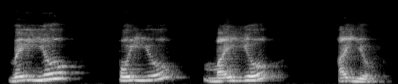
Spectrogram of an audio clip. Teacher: ஆக வெய்யோ பொய்யோ மையோ ஐயோ. இங்கே மையோ என்பதை அதாவது ஒரு 1.5 மாத்திரை அளவு ஐகாரம் ஒலிக்கிறது என்று கருதி கொண்டால் மாத்திரை அளவிலும் அதே அளவோடு வருகிறது.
